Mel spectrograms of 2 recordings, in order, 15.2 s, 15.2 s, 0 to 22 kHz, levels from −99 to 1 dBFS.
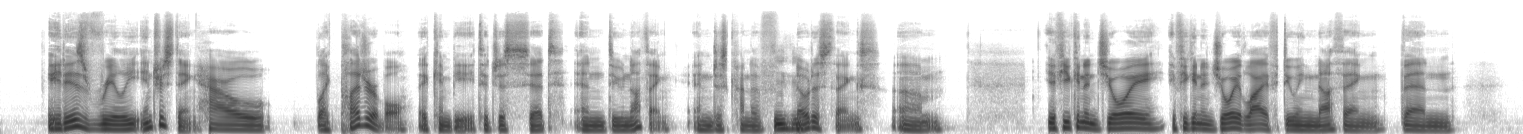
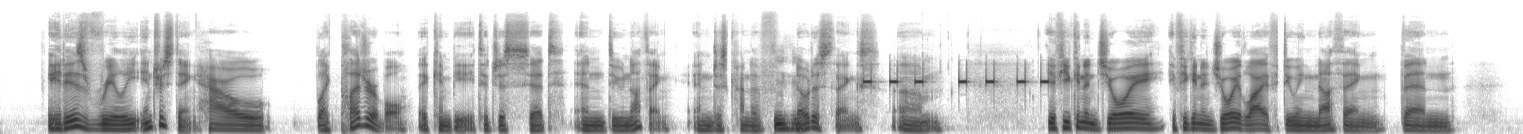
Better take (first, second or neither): first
